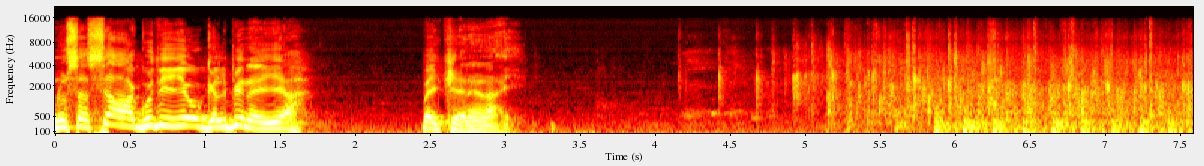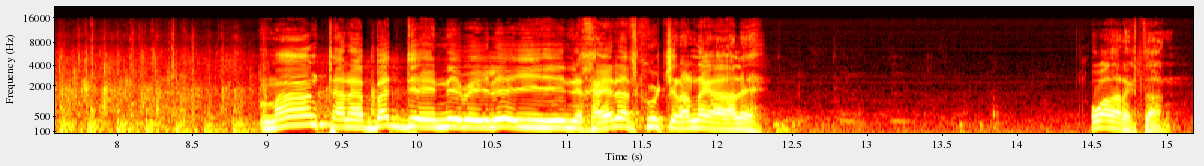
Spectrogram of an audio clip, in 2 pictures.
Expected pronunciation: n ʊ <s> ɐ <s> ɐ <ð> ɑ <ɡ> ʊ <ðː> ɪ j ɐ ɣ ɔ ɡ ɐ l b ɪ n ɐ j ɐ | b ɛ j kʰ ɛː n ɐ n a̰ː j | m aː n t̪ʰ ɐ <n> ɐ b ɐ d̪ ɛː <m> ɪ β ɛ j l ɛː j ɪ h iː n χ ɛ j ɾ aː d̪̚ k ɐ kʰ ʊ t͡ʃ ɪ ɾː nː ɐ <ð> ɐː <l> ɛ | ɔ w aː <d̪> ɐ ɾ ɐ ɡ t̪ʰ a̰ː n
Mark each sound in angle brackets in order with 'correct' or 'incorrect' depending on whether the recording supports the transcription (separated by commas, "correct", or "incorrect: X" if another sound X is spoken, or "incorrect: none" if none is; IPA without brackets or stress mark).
correct, correct, incorrect: ʕ, correct, incorrect: ð, correct, incorrect: n, incorrect: ɣ, correct, correct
